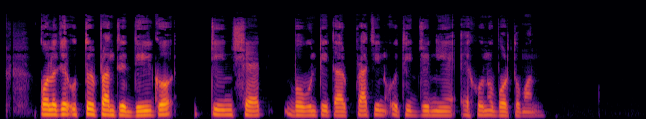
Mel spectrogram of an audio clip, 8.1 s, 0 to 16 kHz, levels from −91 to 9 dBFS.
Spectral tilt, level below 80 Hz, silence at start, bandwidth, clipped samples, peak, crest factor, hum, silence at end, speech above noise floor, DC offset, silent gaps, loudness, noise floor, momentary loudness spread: -7.5 dB/octave; -68 dBFS; 0.5 s; 9.8 kHz; under 0.1%; -2 dBFS; 22 dB; none; 1.4 s; 63 dB; under 0.1%; none; -22 LUFS; -84 dBFS; 15 LU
